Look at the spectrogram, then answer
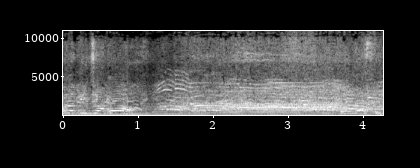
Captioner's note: crowd booing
